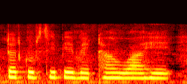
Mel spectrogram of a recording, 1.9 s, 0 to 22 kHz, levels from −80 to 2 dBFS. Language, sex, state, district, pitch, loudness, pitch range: Hindi, female, West Bengal, Alipurduar, 215 Hz, -14 LUFS, 205-230 Hz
